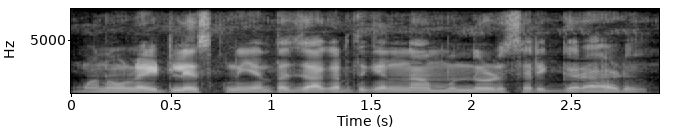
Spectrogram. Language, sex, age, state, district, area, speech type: Telugu, male, 18-30, Andhra Pradesh, Bapatla, urban, spontaneous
